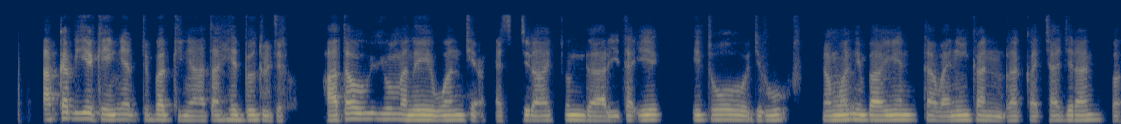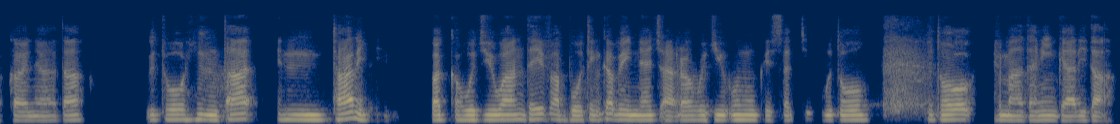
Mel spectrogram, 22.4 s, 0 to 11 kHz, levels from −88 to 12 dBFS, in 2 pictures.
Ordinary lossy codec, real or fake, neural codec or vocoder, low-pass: AAC, 48 kbps; fake; codec, 16 kHz, 1.1 kbps, Voila-Tokenizer; 7.2 kHz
